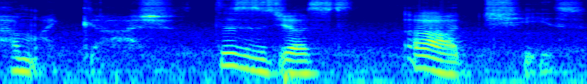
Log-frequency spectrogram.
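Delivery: slow, voiceless disbelief; stunned whisper. Real, not acted. Player watching the game slip away, whispering stunned. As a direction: exhale the words, barely voiced.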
